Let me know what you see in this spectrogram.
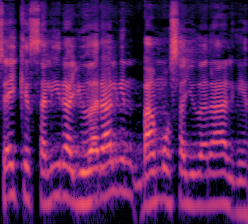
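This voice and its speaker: This is a man talking. His voice sits at a high pitch. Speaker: pastor. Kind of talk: sermon. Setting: church.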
